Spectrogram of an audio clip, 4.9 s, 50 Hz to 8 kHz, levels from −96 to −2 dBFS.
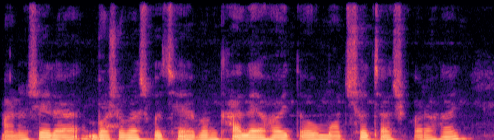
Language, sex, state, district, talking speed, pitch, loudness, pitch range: Bengali, male, Tripura, West Tripura, 110 wpm, 115 Hz, -18 LUFS, 115-120 Hz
